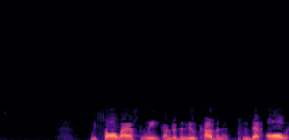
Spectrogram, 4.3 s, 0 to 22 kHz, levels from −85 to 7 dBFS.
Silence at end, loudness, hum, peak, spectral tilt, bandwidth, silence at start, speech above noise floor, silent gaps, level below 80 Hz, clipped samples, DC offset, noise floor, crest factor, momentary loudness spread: 0 s; -22 LUFS; none; -4 dBFS; -11 dB/octave; 4 kHz; 1.35 s; 60 dB; none; -60 dBFS; under 0.1%; under 0.1%; -81 dBFS; 18 dB; 15 LU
